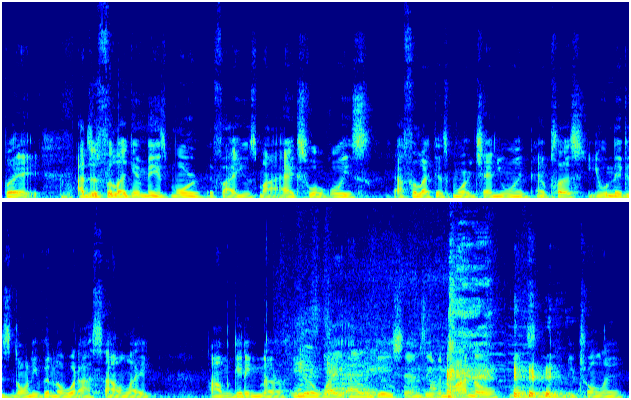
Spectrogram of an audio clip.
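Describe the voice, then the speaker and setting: A man's voice: low voice, flat delivery, normal speed. A man of twenty thanking his viewers in slangy, joking casual talk, recorded on a phone. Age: 20s. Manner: slangy, joking, trash-talking. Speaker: YouTuber.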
